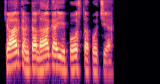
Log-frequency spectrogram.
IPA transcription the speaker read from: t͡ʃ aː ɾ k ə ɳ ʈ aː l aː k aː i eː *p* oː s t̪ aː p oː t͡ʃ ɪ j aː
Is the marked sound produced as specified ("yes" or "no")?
yes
